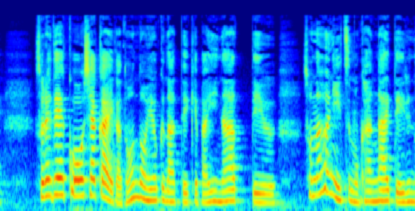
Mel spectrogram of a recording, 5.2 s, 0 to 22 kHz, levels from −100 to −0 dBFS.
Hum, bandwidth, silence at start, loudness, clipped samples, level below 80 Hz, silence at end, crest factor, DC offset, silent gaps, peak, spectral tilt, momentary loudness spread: none; 16.5 kHz; 0.45 s; -27 LUFS; under 0.1%; -62 dBFS; 0 s; 18 dB; under 0.1%; none; -10 dBFS; -4.5 dB/octave; 10 LU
